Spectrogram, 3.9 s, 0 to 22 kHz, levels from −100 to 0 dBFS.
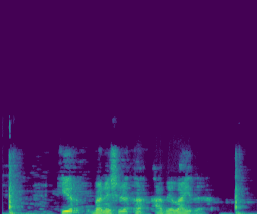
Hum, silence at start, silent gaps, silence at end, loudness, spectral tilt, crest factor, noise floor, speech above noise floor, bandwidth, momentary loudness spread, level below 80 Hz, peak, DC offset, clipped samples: none; 0.1 s; none; 0.2 s; -24 LUFS; -6 dB/octave; 24 dB; -48 dBFS; 25 dB; 9.4 kHz; 16 LU; -48 dBFS; -2 dBFS; under 0.1%; under 0.1%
